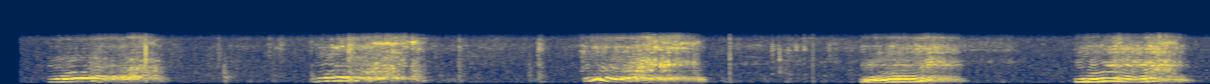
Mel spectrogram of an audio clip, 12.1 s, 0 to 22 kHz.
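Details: Five loud, rattling snores at roughly 25 a minute with quiet pauses between, from a sleeping woman; snoring.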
